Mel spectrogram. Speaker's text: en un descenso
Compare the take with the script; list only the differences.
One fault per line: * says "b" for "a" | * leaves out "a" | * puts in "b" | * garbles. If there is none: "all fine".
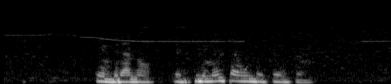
* puts in "verano experimenta"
